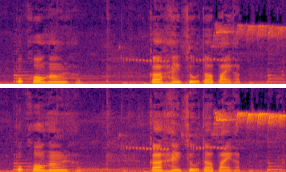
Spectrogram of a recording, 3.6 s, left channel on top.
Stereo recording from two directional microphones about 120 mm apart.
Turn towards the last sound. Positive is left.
turn(degrees=-30)  # may be behind; listen again after turning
